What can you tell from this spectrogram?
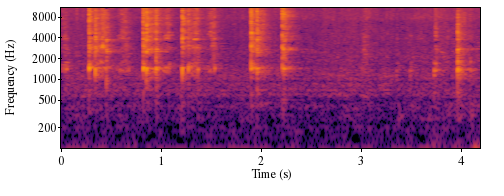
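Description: Kitchen utensils knocking and scraping: a metal spoon scrapes homemade cream out of a ceramic bowl into a non-stick kadai, then a wooden spatula starts stirring it into the sauce. About half a dozen sharp clicks and knocks come in the first couple of seconds, and one more comes near the end.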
